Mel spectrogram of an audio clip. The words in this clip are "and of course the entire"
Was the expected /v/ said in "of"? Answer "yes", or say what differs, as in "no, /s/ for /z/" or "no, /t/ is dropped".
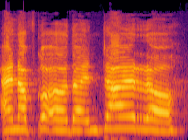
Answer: no, /p/ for /v/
